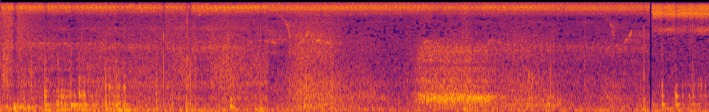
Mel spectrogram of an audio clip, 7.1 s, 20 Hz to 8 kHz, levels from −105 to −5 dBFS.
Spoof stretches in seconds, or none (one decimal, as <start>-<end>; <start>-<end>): none

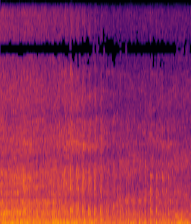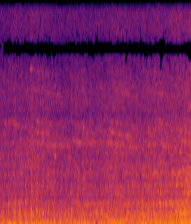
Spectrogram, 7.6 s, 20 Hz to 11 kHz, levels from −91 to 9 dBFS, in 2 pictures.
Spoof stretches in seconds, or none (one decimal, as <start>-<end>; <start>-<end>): none

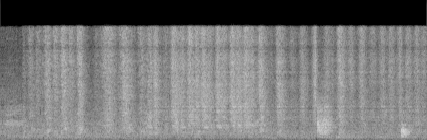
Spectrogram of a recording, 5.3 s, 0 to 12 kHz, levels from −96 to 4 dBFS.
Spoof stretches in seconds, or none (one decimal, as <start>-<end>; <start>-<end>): 1.9-5.3

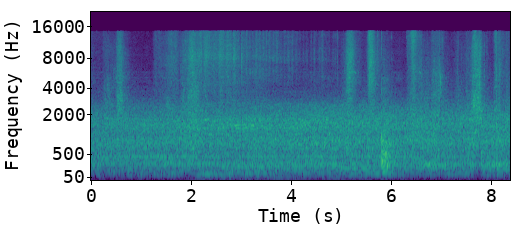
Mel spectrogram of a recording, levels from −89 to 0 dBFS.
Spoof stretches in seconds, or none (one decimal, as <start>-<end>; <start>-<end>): 2.4-3.5

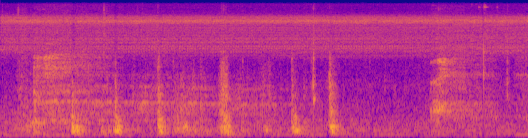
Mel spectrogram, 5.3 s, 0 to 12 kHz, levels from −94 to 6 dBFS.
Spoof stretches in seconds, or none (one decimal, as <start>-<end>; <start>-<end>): none

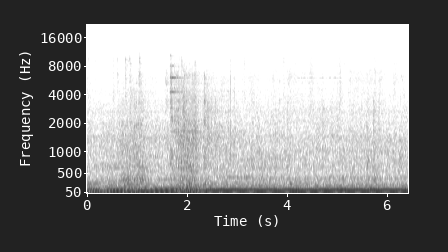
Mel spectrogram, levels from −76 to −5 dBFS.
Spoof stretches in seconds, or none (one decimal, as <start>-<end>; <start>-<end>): 4.2-5.1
